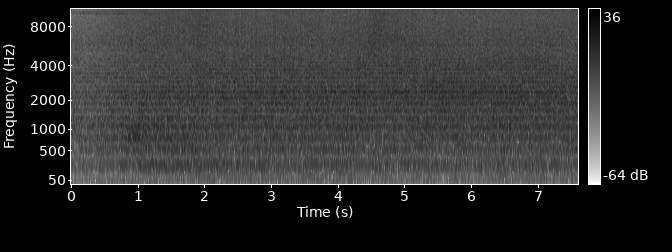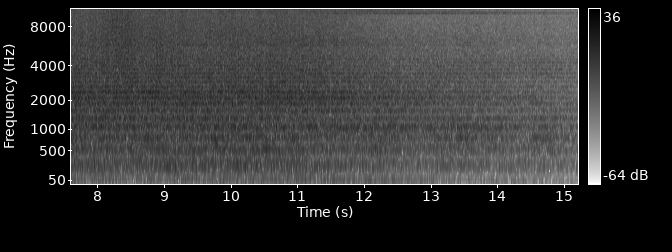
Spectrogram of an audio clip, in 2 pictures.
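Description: A Tokaido Shinkansen high-speed train passing through the station at speed without stopping: a loud, steady rush of wheels on rail and air. It builds within about a second, holds for about ten seconds, and fades away over the last few seconds.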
